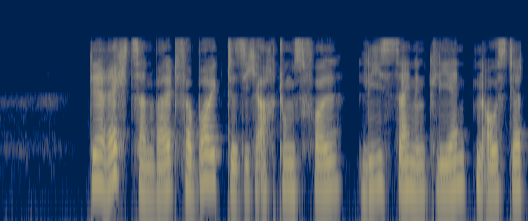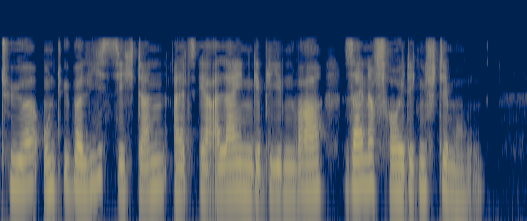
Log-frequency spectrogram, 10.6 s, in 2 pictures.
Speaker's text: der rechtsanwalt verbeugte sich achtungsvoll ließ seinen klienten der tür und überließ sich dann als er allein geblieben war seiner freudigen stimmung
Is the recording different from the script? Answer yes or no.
yes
